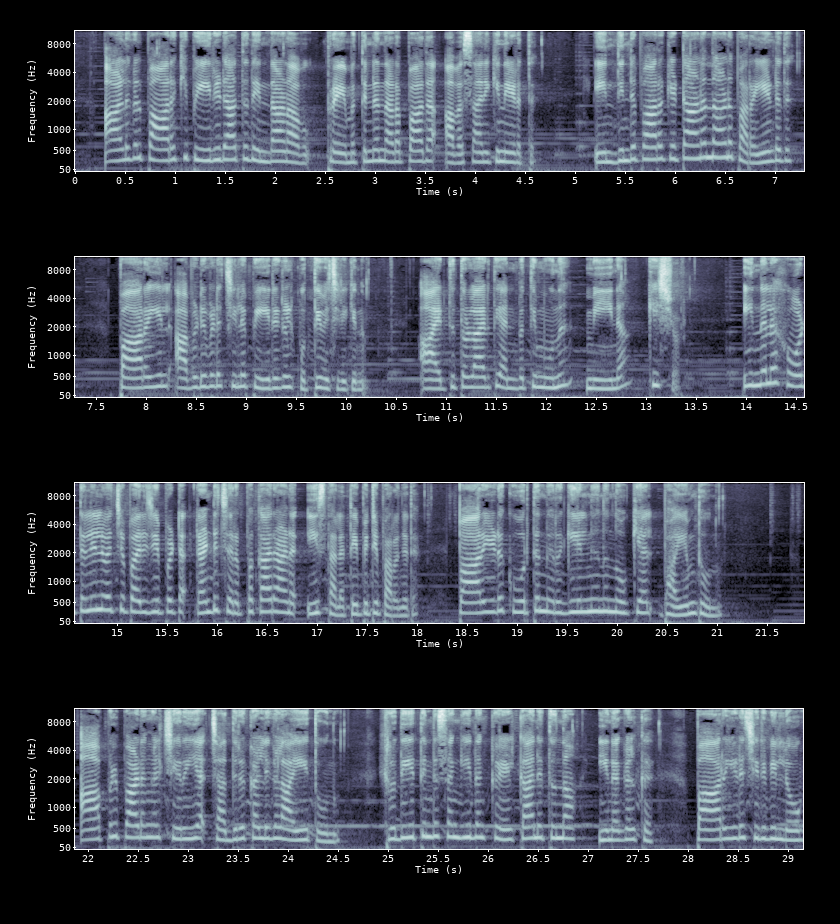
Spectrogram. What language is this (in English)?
Malayalam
